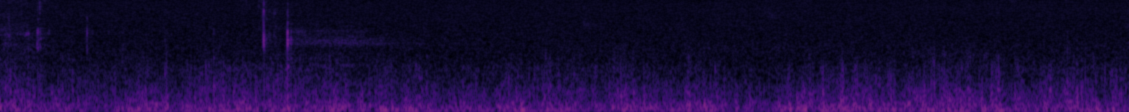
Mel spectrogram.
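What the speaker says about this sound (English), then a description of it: "It was a really strong wind." A strong, warm wind blows across an empty Florida beach in December, producing a steady low rumbling buffet against the microphone, continuous and fairly quiet throughout.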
